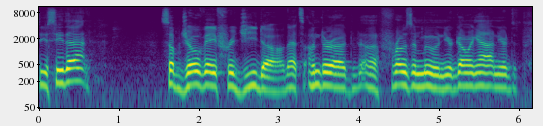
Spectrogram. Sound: speaking latin

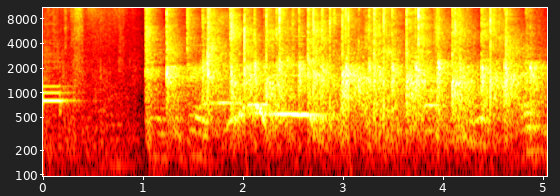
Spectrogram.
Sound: audience applauds

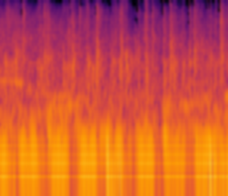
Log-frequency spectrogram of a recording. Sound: applause

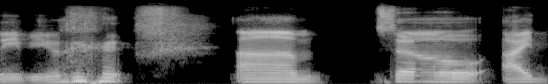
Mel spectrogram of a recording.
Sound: laughs

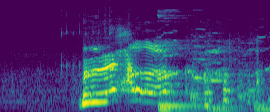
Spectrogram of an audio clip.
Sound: throwing up sounds

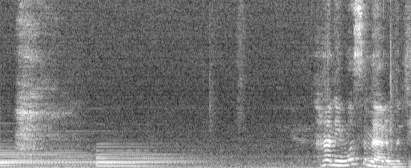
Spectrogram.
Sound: Jeanette sighs

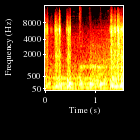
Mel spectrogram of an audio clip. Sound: crackling

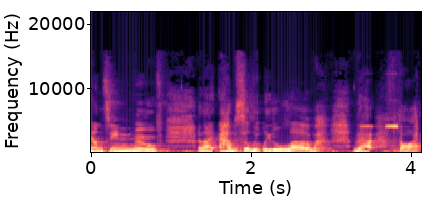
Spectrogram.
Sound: timer beeps

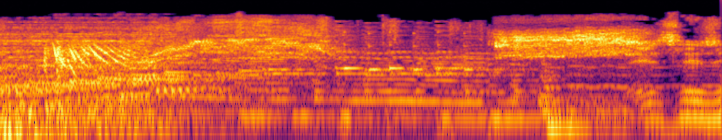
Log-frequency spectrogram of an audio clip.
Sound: screeching

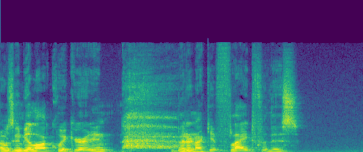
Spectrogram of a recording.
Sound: sighs

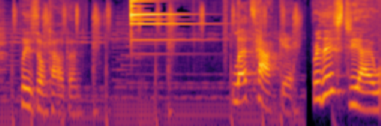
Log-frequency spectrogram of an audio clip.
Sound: bell dinging

